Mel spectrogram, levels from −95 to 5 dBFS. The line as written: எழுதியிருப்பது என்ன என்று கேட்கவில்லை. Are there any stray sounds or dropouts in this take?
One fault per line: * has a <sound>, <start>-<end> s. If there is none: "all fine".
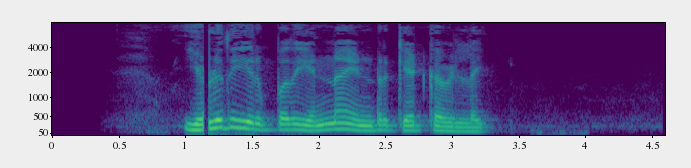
* has a dropout, 1.1-1.2 s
